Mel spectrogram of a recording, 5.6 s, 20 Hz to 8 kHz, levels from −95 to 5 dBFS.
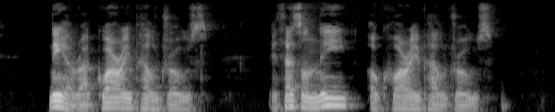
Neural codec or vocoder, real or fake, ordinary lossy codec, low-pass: none; real; MP3, 48 kbps; 7.2 kHz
